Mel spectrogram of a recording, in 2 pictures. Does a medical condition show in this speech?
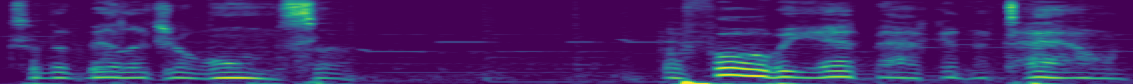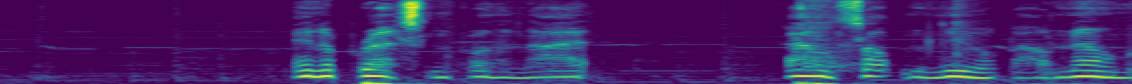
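No.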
